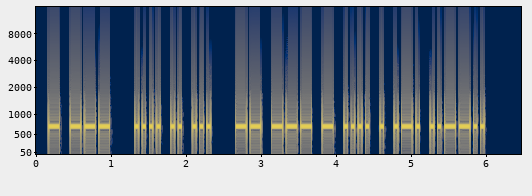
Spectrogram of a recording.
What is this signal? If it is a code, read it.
Morse code, heard as a keyed tone, about 25 wpm, 700 Hz. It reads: TO HIS MOTHER?
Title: Sentences from Top 1300 Words 25wpm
